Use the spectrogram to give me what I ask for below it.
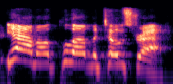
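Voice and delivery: hearty local guy. Retold or imitated. Retold truck man offering help.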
